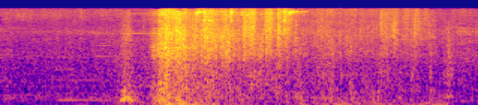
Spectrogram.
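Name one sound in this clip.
A magical whoosh rings out with a bright sparkle.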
